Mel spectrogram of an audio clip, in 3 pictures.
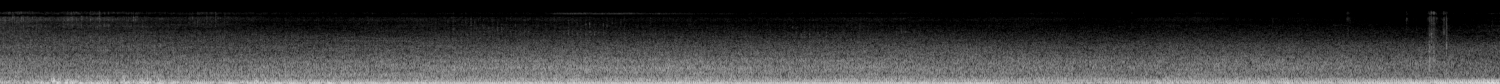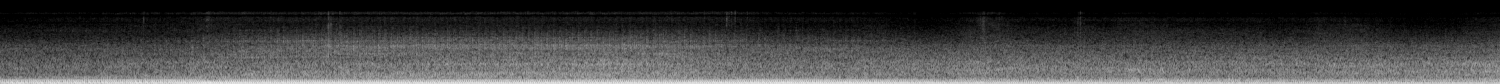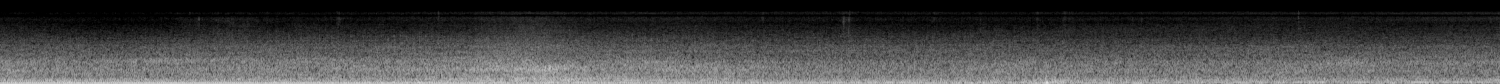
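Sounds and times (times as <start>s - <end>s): car engine idling: 0.0s - 35.0s, 35.6s - 45.0s.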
